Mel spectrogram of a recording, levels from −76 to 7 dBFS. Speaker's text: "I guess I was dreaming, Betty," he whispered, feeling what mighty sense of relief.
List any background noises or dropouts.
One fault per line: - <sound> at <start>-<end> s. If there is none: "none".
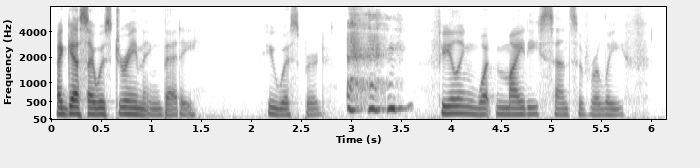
- laugh at 2.9-3.6 s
